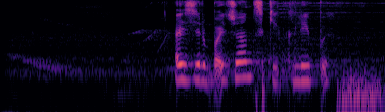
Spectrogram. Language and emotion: Russian, sad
